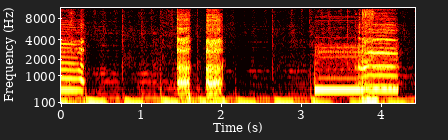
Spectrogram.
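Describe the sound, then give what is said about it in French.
Telephone keypad tones as a number is dialed to call someone back: a few short electronic bursts, then a longer steady tone, over a steady thumping low beat. “Allez, attends, on va le rappeler.”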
